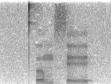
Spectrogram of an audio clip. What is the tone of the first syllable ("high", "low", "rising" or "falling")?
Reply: rising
